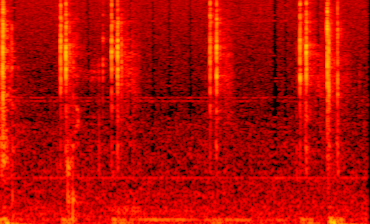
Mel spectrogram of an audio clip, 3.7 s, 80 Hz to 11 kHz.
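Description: Sharp mouse clicks while selecting twelve edges in Fusion 360 CAD software, several crisp clicks in uneven pairs and singles, quiet and close, with no talking.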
